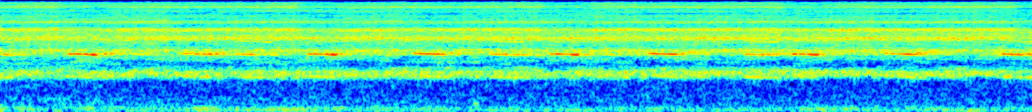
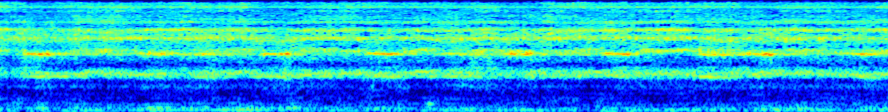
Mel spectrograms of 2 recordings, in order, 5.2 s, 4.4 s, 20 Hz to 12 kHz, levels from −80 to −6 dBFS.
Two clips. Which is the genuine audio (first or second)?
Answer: first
